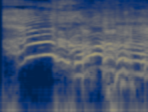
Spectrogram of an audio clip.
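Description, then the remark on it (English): A person imitates the squealing scream of a video game character with their voice: a loud, high-pitched shriek that rises sharply at the start, then wobbles and warbles for about a second and a half, with no talking. “Can you give us an impersonation of the scream?”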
